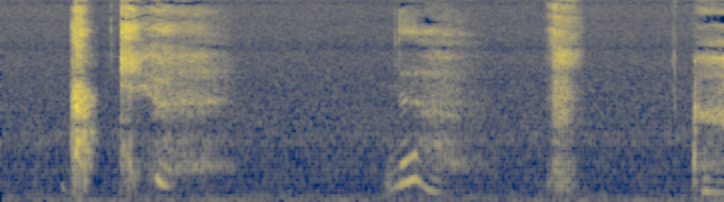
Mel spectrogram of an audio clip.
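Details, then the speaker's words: Induced, stifled allergy sneezes after hours of nasal itch: several sharp suppressed bursts with a whimpering breath between them over steady room hum; repeated sneezing. "These are getting hard to stifle. Ugh."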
